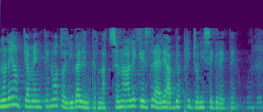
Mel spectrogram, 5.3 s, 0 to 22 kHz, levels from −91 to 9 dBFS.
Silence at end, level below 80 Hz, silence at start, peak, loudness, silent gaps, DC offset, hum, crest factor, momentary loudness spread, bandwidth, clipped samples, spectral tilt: 0 s; -48 dBFS; 0 s; -4 dBFS; -19 LUFS; none; under 0.1%; none; 16 dB; 9 LU; 8 kHz; under 0.1%; -4.5 dB/octave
